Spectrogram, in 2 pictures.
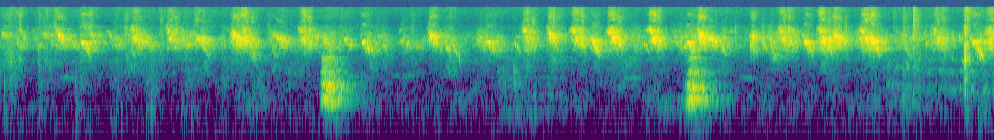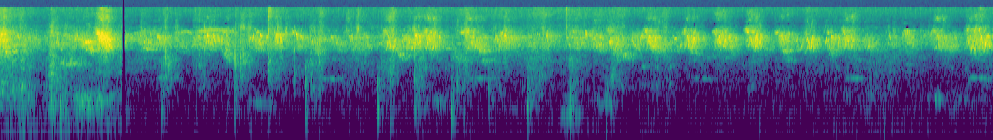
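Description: Many small birds chirping continuously, a dense high-pitched chorus, with two short louder, lower sounds about five and ten seconds in.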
